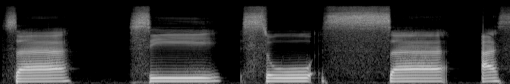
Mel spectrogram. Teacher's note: tapi kadarnya mengalir nafas misalnya huruf ah huruf Sin tuh sama huruf Sin juga dia punya sifat hams ya tapi kadarnya mengalir nafas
